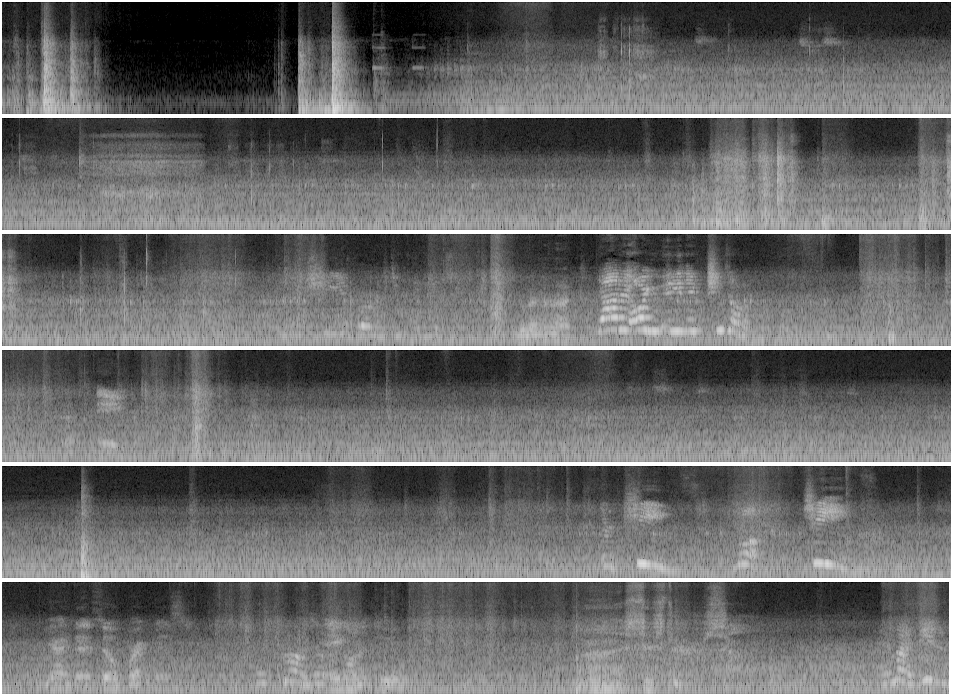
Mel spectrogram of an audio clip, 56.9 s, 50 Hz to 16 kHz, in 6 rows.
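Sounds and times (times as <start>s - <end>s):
microwave oven humming: 0.0s - 56.9s.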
